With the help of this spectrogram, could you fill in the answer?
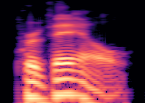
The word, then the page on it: prevail: American English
